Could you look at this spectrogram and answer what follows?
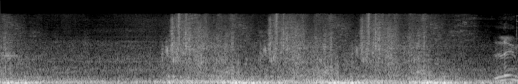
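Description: A Depulso spell cast in Hogwarts Legacy, heard as a sustained loud rumbling blast with repeated whooshing surges over a heavy low drone, ending with a short rising tonal flourish.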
